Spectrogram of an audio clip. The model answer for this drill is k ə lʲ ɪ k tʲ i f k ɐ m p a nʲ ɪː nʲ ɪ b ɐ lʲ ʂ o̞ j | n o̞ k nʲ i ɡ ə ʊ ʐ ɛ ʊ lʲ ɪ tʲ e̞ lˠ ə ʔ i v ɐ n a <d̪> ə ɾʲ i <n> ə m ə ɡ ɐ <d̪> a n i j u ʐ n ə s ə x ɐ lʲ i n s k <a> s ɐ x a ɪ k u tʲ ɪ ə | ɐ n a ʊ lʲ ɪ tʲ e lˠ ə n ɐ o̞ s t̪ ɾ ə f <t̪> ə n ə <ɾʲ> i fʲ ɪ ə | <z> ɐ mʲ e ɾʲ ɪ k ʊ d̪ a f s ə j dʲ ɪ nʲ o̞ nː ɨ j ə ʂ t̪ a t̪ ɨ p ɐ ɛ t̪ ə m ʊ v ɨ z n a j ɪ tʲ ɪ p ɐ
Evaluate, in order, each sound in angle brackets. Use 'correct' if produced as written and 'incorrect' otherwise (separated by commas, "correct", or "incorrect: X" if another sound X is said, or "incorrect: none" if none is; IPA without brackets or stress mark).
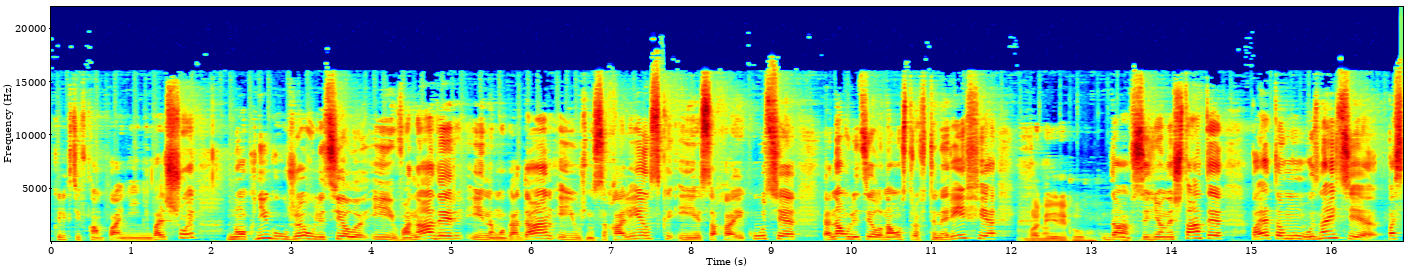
correct, correct, correct, incorrect: i, correct, correct, incorrect: v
